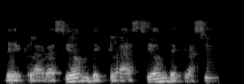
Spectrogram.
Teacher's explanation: En vez de tergiversación, se pierde la R, o ese declaración, donde la R se cae, y entonces lo que hacen es unirse las dos vocales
